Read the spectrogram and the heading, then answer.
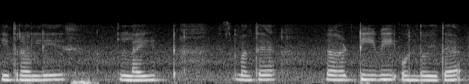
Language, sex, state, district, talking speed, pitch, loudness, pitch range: Kannada, female, Karnataka, Bangalore, 75 wpm, 210 Hz, -14 LUFS, 200-220 Hz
